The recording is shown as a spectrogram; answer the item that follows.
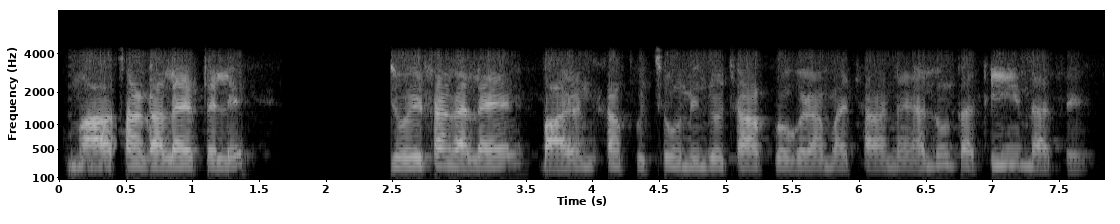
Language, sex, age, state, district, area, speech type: Sindhi, male, 45-60, Maharashtra, Mumbai Suburban, urban, conversation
